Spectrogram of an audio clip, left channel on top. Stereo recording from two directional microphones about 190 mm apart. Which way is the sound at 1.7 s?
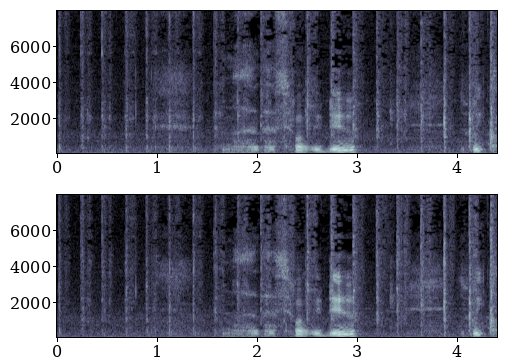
15° left (ahead or behind).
